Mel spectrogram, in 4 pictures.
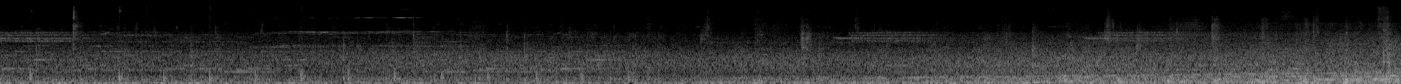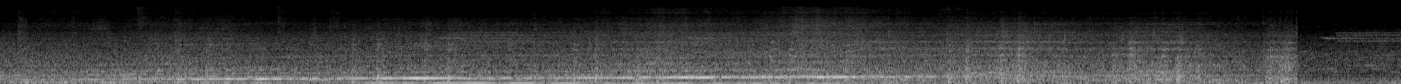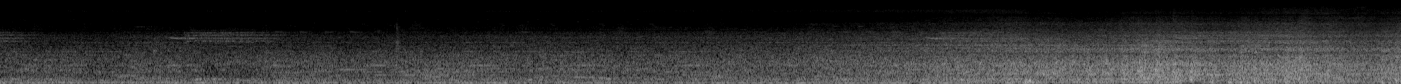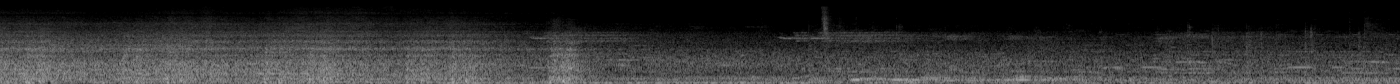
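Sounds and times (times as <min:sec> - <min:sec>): rail rumble and wheel clicks: 0:00.1 - 0:27.2, 0:49.2 - 0:56.0.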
